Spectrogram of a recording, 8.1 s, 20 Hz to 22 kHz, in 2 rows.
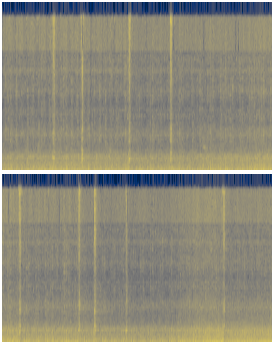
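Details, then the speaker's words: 1976 BMW 2002, Weber carbs, big camshaft, long-tube headers, ANSA exhaust, first run after 22 years: rough uneven loping idle with faint ticking, ignition timing keeps running away. "good okay problem I'm having is the timing just keeps running away I might have to oh go Google something about that"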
